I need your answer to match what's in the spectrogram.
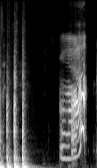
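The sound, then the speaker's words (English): Four quick, firm knocks on a door in an even rhythm, solid, followed after a short pause by a person speaking briefly with a rising tone. “Okay, you knock on the door.”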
